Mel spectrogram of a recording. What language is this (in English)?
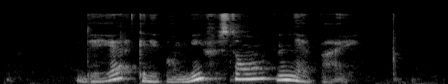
Western Frisian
